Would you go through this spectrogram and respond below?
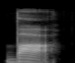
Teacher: So, this is all about mouth shape. For the a sound in ba, which we know can mean dad, your mouth is open, wide, and relaxed. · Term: ah sound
